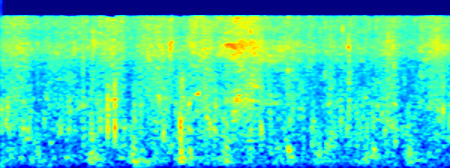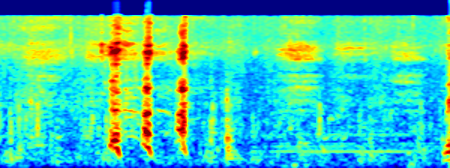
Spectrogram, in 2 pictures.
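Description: Wind noise on the microphone, with a few short sharp sounds about four seconds in and a brief low hum near the end.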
